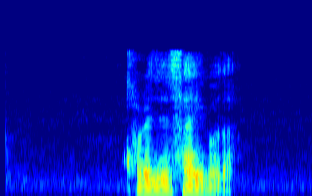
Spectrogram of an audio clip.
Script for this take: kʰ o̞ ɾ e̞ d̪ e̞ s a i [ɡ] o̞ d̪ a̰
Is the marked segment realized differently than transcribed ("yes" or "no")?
no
